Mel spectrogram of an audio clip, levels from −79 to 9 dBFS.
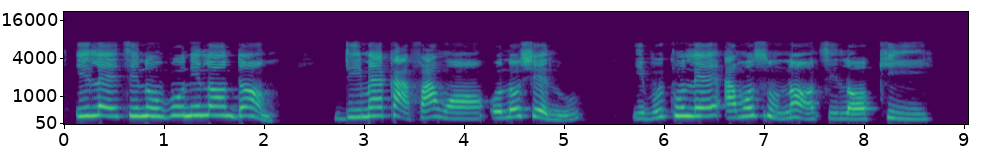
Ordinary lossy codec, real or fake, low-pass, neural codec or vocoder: none; real; 7.2 kHz; none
